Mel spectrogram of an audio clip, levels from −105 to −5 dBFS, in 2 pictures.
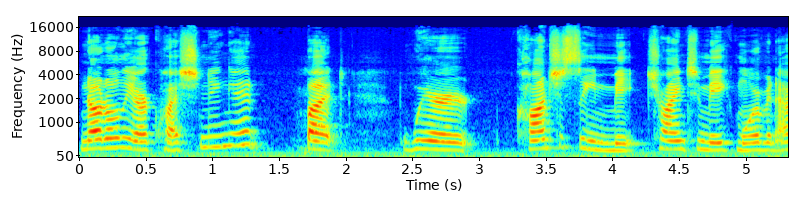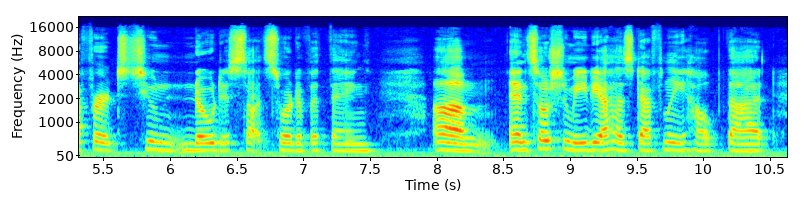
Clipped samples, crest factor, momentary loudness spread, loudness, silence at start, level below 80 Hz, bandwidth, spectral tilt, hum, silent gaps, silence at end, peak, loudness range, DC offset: under 0.1%; 22 dB; 14 LU; -29 LUFS; 0 s; -56 dBFS; 17.5 kHz; -1.5 dB/octave; none; none; 0 s; -8 dBFS; 3 LU; under 0.1%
